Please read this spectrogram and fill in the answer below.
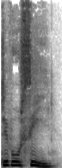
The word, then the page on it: divorcee: British English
